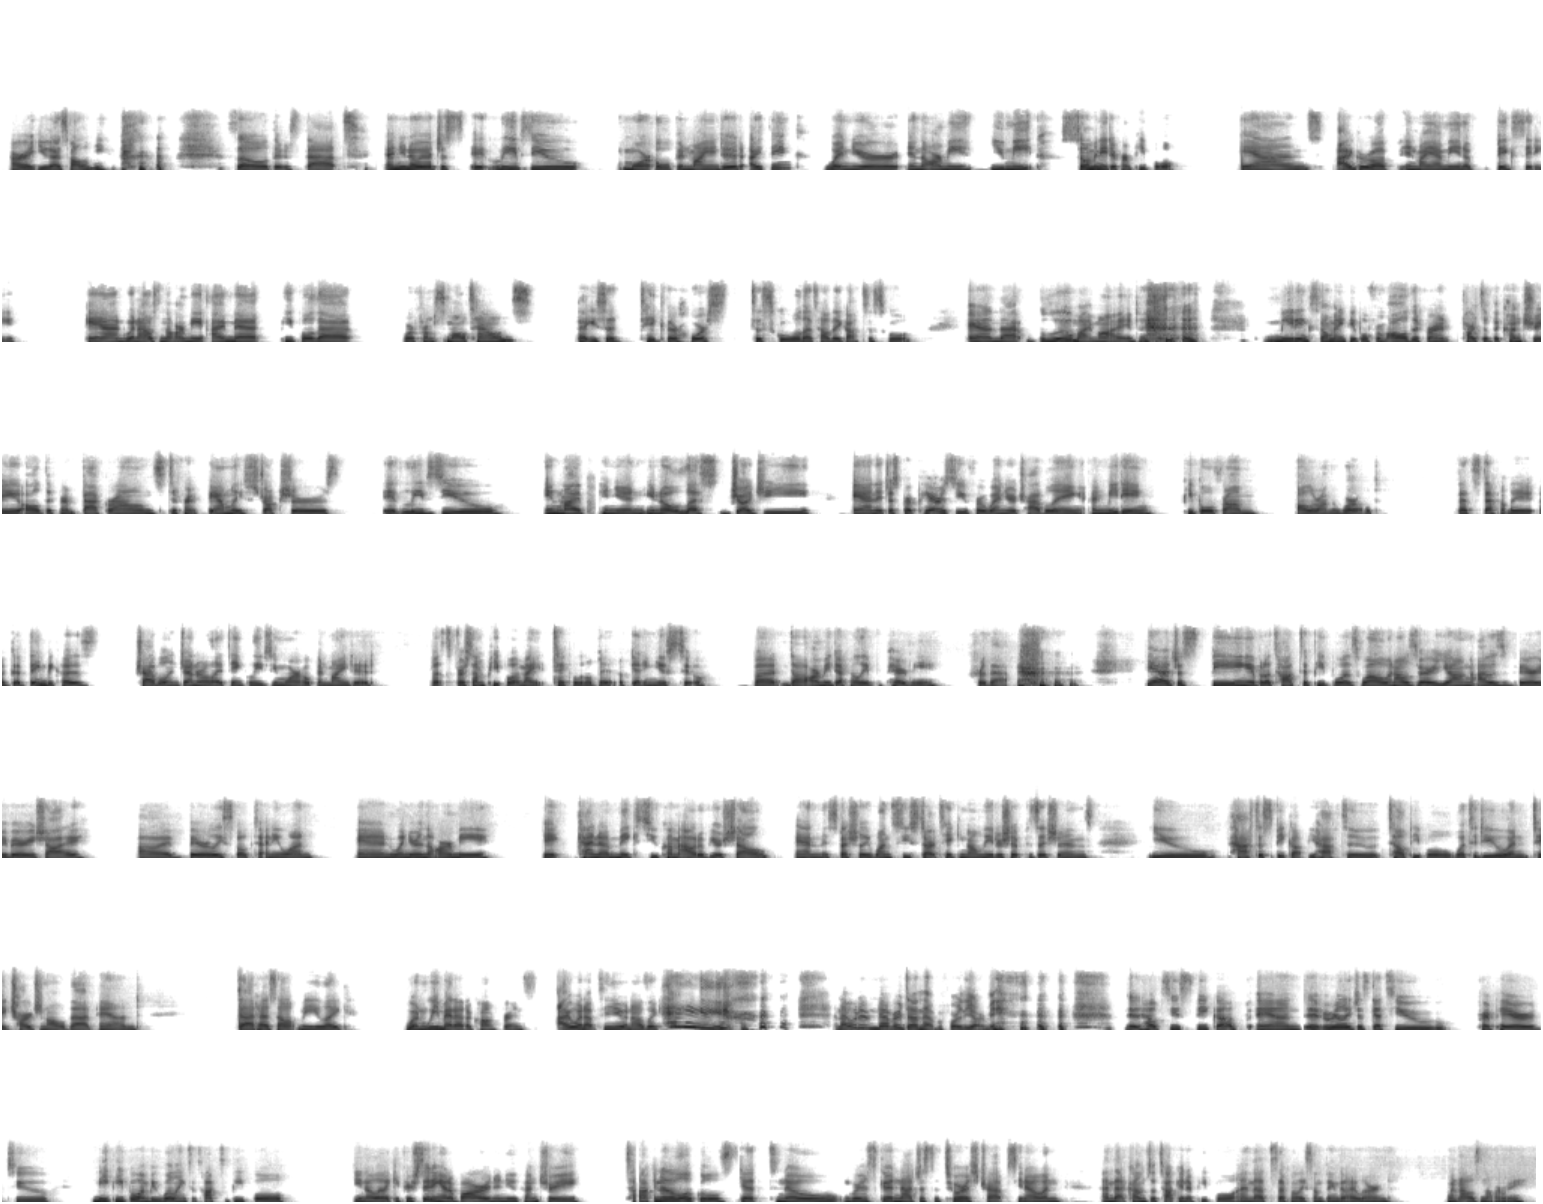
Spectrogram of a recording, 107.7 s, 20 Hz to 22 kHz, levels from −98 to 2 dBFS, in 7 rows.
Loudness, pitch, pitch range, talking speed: -23 LUFS, 190 Hz, 175-215 Hz, 185 wpm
